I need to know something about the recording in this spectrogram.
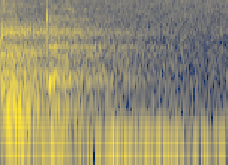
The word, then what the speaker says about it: inte: Inte. That special word inte also. Short pronunciation or no emphasis.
